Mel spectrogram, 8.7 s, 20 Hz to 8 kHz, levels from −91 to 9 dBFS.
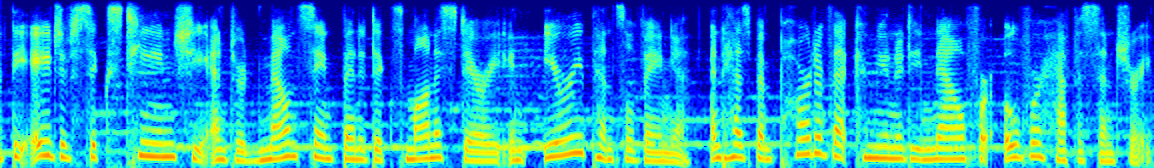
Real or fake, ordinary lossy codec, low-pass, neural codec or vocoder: real; Opus, 24 kbps; 7.2 kHz; none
